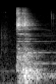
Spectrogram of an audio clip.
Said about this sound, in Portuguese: E aí ele então disse assim, que toda vez que se beber um bom vinho, deve-se tocar as taças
